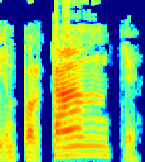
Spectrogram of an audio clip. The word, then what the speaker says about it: importante: Important, therefore, will be importante. So ante and ente. Ante and ente. With the stress on the an or en.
